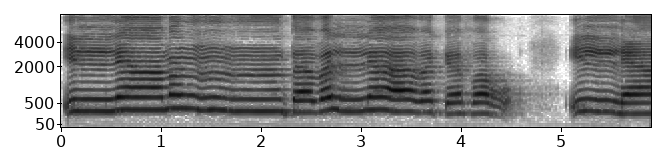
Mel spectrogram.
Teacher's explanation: ലാമിന് ശബ്ദം വന്നു, രണ്ട് ഹർഫുകൾ ഉച്ചരിക്കുന്ന കനം കൊടുക്കുക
